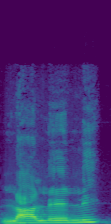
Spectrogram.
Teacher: con la punta de la lengua tocamos los alvéolos, que es la parte dura que está después de los dientes. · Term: apicoalveolar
